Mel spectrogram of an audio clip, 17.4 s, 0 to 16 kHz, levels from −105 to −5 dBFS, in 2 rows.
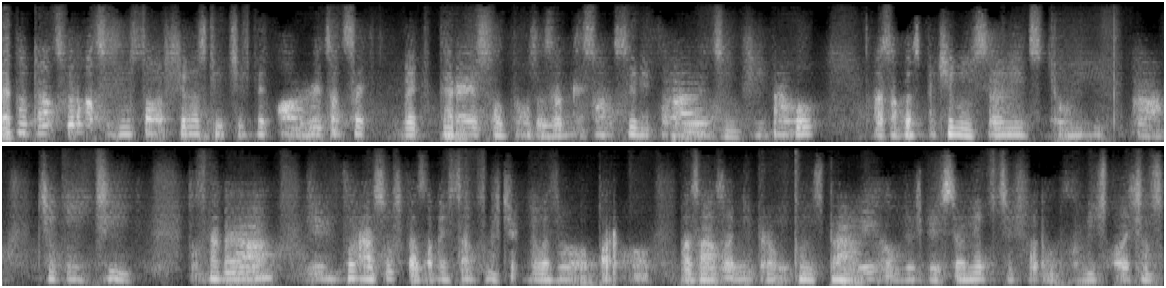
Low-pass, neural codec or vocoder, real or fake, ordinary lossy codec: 14.4 kHz; codec, 44.1 kHz, 0.9 kbps, DAC; fake; MP3, 64 kbps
